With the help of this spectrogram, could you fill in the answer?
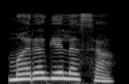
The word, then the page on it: ಮರಗೆಲಸ: maragelasa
